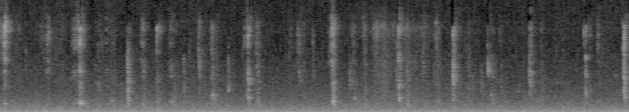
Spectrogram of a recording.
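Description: Close-miked mouth sounds of a man chewing small bites of food: faint, irregular wet clicks and light crunches, a few a second, over quiet room hiss.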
